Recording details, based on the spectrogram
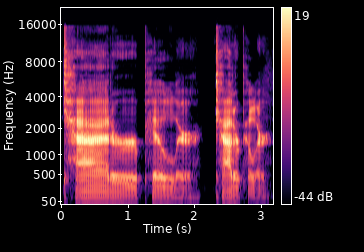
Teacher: el T en el medio de palabra muchas veces suena como R en español.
